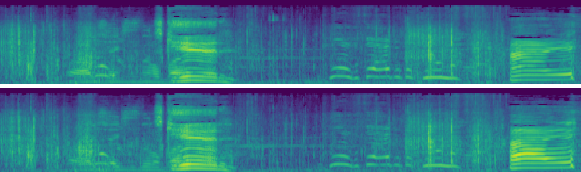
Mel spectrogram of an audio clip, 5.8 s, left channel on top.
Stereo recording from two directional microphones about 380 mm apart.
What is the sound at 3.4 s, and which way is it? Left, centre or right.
Speech, centre.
